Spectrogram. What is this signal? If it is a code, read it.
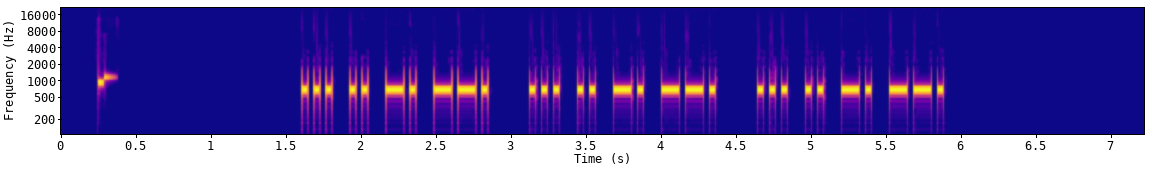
Morse code, heard as a keyed tone, about 30 wpm, 700 Hz. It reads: SING SING SING
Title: Top 500 Words Repeated 30wpm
